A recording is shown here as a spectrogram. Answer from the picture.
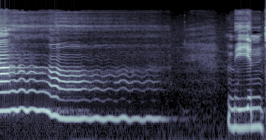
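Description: A solo voice singing Khmer smot, unaccompanied chanted verse: one long wavering note that slides down in pitch and fades out a little past halfway, then, after a short pause, a new phrase starts lower near the end.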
